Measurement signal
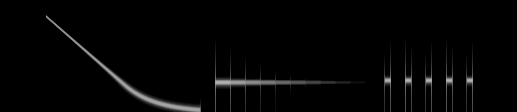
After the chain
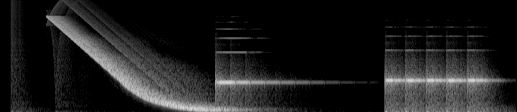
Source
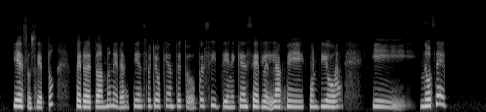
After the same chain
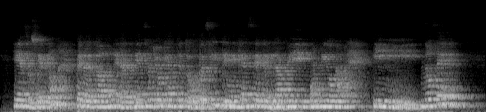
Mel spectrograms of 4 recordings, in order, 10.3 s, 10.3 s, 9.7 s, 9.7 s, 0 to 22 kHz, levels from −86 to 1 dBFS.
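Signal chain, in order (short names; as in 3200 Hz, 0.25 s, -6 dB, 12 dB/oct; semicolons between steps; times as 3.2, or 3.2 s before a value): low shelf 180 Hz +10.5 dB; in parallel at -8 dB: crossover distortion -38 dBFS; on the sum: loudspeakers at several distances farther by 30 m -12 dB, 54 m -9 dB; compressor 12:1, threshold -29 dBFS; shoebox room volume 440 m³, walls mixed, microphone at 4.7 m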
